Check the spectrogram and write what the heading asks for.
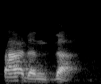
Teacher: sa dengan za itu sama-sama cara mengucapkannya itu keluar dari punggung ujung lidah bertemu ujung gigi seri atas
